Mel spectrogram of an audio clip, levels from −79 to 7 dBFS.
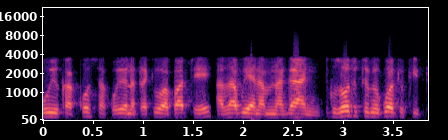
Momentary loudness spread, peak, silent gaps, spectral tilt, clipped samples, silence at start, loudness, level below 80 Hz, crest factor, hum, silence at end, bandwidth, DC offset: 6 LU; -4 dBFS; none; -6.5 dB/octave; under 0.1%; 0 s; -20 LUFS; -64 dBFS; 16 dB; none; 0.1 s; 6.4 kHz; under 0.1%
